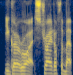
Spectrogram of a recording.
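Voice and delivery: ordinary talk, nothing marked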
